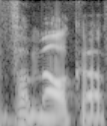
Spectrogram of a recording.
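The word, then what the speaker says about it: Vejmelka: Anyway, he does say Vajela, which is weird cuz uh they've been pronouncing it vulka for like four years.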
